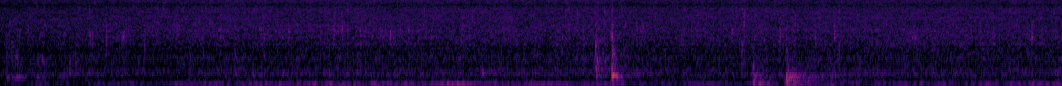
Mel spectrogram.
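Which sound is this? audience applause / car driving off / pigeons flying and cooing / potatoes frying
potatoes frying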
